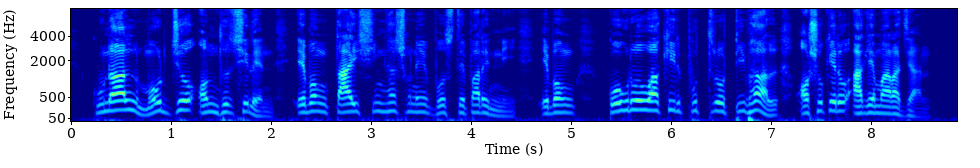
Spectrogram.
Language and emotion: Bengali, neutral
